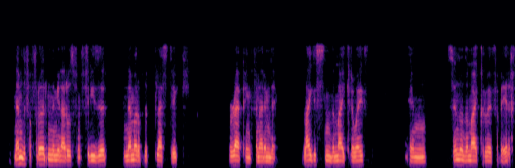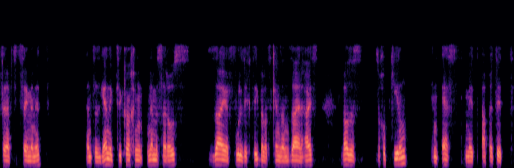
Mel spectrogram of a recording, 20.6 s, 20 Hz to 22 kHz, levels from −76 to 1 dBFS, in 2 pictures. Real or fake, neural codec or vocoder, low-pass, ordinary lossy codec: real; none; 7.2 kHz; Opus, 16 kbps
